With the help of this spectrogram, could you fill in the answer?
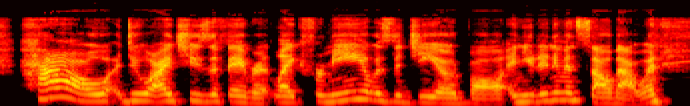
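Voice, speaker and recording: A woman with an American accent speaks at a moderate pace in an animated tone, her fairly high voice full of lively intonation. Noticeable background noise can be heard. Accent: New Mexican with some picked-up Southern. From New Mexico, US Southwest. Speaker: live-stream seller and art show host. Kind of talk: casual live-stream chat.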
